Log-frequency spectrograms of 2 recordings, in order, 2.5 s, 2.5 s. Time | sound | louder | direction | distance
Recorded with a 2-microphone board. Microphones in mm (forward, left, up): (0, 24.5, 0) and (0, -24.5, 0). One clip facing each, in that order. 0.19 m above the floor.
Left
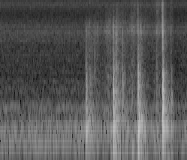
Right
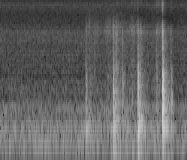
1.1 | running footsteps | right 1 dB | 5° left (ahead or behind) | ?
